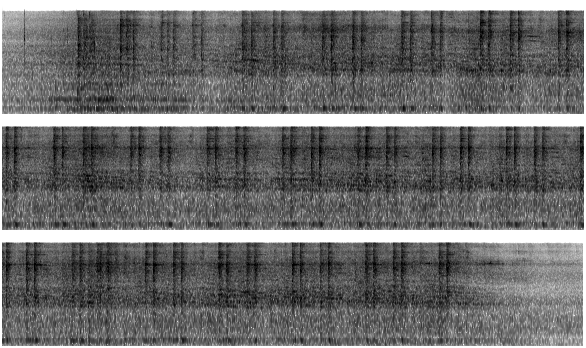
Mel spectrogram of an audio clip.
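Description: A passenger train hauled by an Indian Railways electric locomotive passes close by at speed. The sound rises sharply about a second in, then runs on as a steady rush of wheels with rapid clickety-clack over the rail joints as the coaches go by, and fades near the end as the last coaches pass.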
